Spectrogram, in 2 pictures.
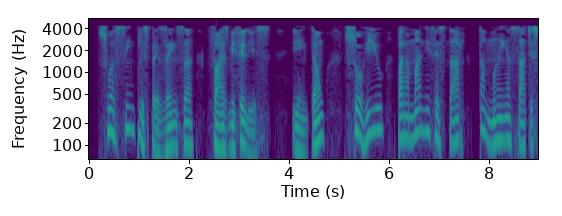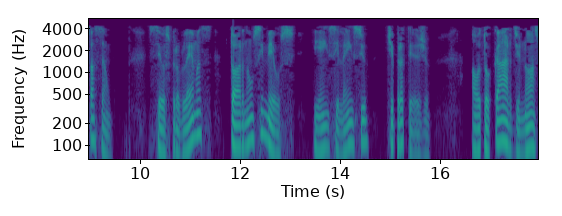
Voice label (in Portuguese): AMO VOCÊ - M, Românticas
